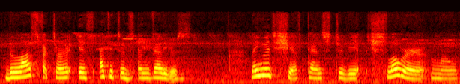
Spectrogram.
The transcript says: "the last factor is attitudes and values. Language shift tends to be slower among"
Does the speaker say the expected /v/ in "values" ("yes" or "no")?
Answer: yes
